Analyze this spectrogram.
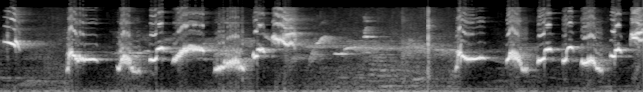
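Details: Rich, varied White-rumped shama song used to rouse a weak-spirited bird. Loud swooping whistles and harsh squawky notes mix in quick bursts, with one short pause midway before another rapid, tumbling phrase.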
